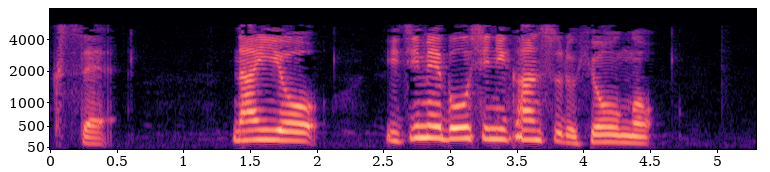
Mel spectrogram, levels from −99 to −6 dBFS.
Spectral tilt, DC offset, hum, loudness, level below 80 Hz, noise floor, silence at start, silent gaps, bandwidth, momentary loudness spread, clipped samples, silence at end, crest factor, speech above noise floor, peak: -10 dB/octave; under 0.1%; none; -24 LUFS; -76 dBFS; -74 dBFS; 0.05 s; none; 5.8 kHz; 13 LU; under 0.1%; 0.8 s; 18 dB; 50 dB; -8 dBFS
